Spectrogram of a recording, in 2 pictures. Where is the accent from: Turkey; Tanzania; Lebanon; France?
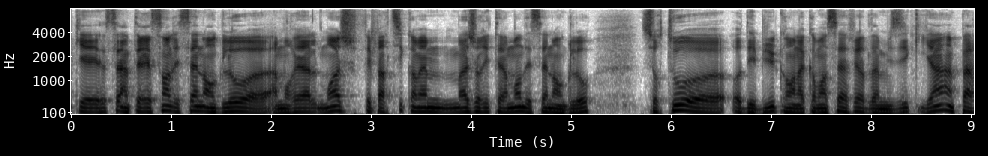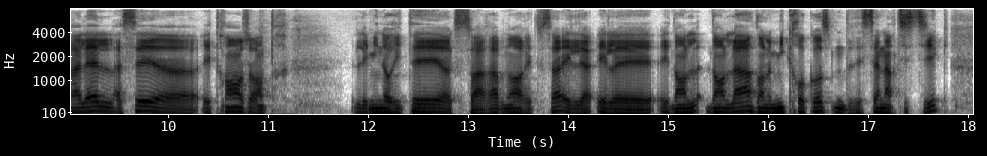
Lebanon; moved away as an adult; now in Quebec, Canada; j'ai grandi au Liban jusqu'à 19 ans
